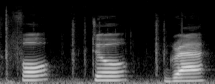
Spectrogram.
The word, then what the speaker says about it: photography: Photography. How many syllables? Photography. So this is my ending. I will stress here.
